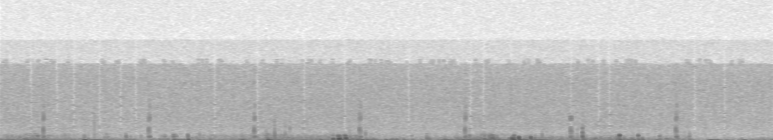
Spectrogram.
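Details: Stomach growling from a mother's huge belly: low, irregular, bubbly gurgling and rumbling; borborygmi.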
